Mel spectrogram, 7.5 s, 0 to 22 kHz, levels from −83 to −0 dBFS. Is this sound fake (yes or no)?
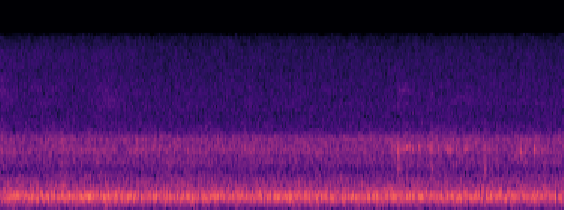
no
